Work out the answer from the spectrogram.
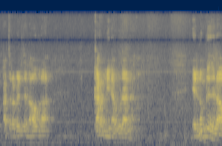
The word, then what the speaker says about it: Carmina: La Real Academia Española sugiere que a la palabra latina se le coloque la tilde.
